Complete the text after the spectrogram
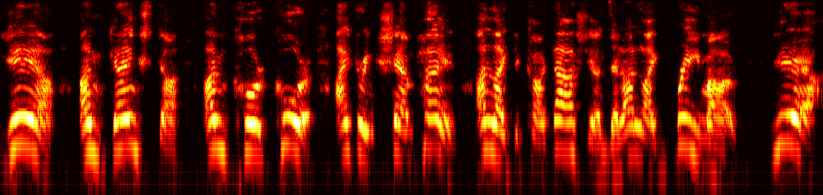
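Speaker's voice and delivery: high, loud, slow mock tough-girl voice; mocking reality-show girl. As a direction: ham up a reality-TV diva acting gangsta. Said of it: "this girl with some fake old fucking hair".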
